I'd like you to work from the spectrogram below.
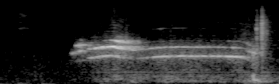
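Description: A house cat lets out one drawn-out, fairly loud meow that holds its pitch before ending in a short clipped sound, with silence on either side.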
